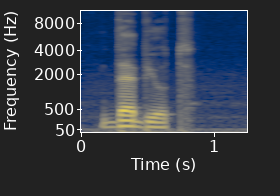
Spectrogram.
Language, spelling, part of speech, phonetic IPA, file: Polish, debiut, noun, [ˈdɛbʲjut], Pl-debiut.ogg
